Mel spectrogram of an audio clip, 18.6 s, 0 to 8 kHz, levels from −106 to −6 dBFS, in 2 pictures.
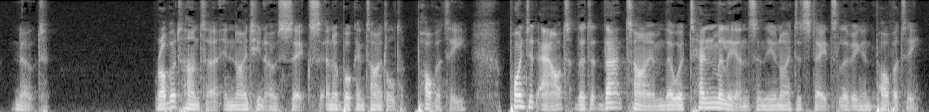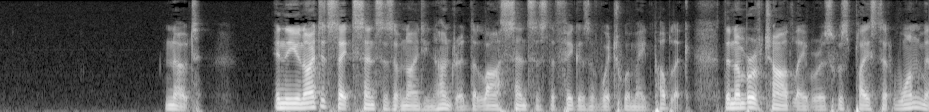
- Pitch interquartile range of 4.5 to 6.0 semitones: No, average, 4.1 semitones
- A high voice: No, very low, 95 Hz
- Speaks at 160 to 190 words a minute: Yes, average, 170 wpm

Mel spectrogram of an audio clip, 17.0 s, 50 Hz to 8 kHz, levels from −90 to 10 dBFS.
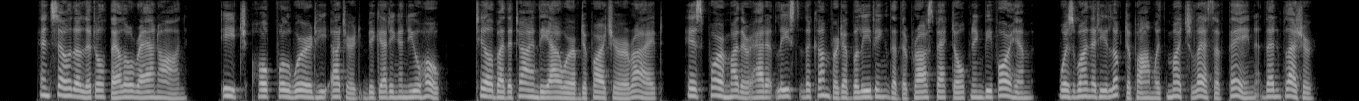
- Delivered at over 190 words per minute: Yes, average, 200 wpm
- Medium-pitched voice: Yes, medium, 170 Hz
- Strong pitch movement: No, average, 3.3 semitones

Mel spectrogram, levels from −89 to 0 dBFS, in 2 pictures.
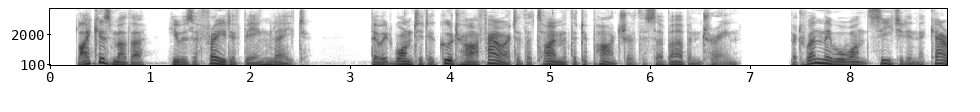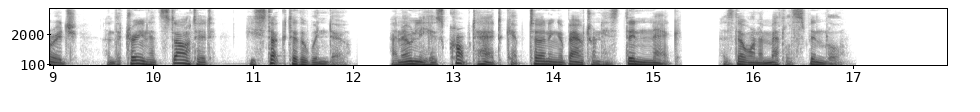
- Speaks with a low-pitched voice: Yes, low, 110 Hz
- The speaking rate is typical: No, fast, 210 wpm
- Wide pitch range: Yes, wide, 6.5 semitones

